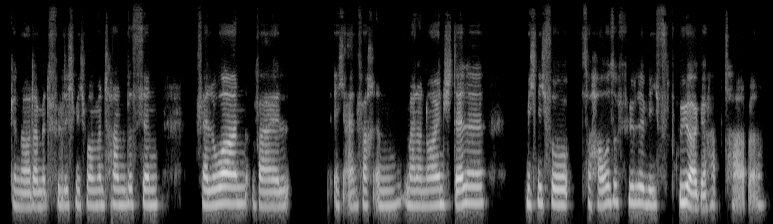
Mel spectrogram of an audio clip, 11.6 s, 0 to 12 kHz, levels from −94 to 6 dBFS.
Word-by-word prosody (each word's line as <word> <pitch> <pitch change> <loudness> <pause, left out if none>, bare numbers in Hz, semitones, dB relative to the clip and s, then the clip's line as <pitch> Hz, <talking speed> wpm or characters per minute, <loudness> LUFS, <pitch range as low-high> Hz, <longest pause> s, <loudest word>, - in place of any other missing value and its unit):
genau, 180 -2 -2
damit 180 0 -2
fühle 195 -1 -5
ich 200 - -10
mich 195 0 -7
momentan 195 +1 -1
'n - - -4
bisschen 200 0 -1 0.5
verloren, 210 +1 +5
weil 180 -1 -1 0.6
ich 185 0 -7
einfach 190 +1 -5
in 190 +4 -4
meiner 190 -1 -1
neuen 195 +2 +2
Stelle 215 +2 +3 0.6
mich 205 -3 -4
nicht 215 -1 -2
so 200 -2 +2
zu 205 -1 -8
Hause 220 +5 +1
fühle, 220 -1 0
wie 195 0 0
ich's 200 - -10
früher 225 -7 +6
gehabt 190 +4 -6
habe. 200 -1 -4
200 Hz, 140 wpm, -22 LUFS, 190-210 Hz, 0.6 s, früher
